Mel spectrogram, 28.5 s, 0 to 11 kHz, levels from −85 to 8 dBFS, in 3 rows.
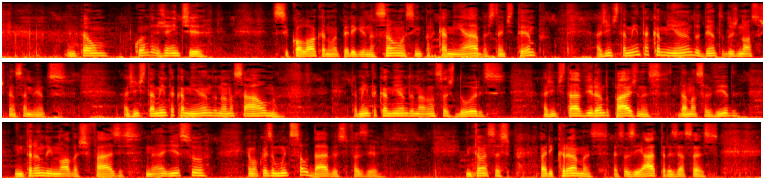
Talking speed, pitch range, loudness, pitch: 135 wpm, 120-145 Hz, -21 LUFS, 130 Hz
